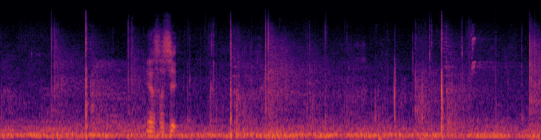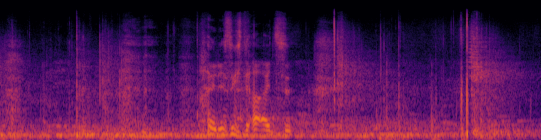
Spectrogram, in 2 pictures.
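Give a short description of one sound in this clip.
Sneakers squeak and thump on a wooden gym floor in a large echoing hall.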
